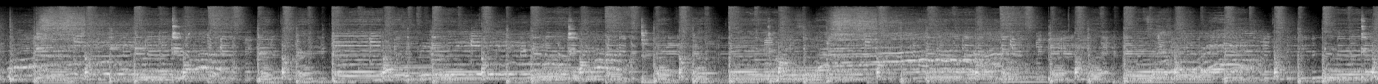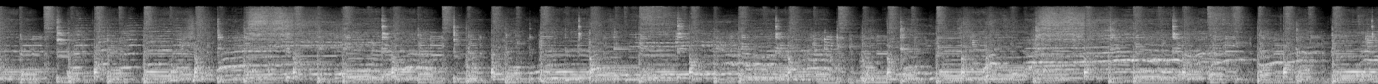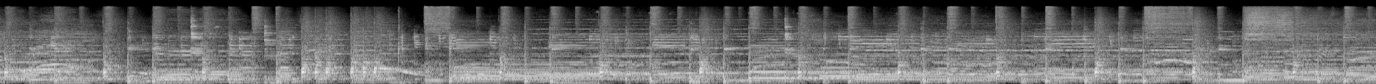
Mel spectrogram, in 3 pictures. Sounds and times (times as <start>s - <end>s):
Funk: 0.0s - 41.3s.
